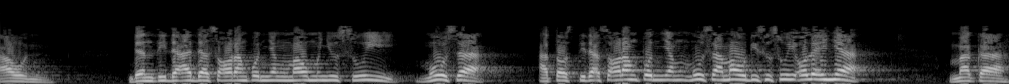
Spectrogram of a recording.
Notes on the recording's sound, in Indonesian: Rekaman Khutbah Jum'at Ma'had Riyadhul Jannah Cileungsi Bogor. Pelaksanaan shalat Jum'at, dilaksanakan dengan mengikuti protokol kesehatan.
